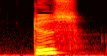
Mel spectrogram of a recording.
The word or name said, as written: død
